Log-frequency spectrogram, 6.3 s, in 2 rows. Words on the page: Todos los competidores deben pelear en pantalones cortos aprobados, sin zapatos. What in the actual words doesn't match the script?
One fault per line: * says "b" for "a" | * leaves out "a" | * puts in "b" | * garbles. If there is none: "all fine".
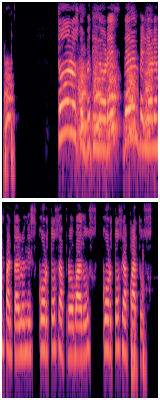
* says "cortos" for "sin"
